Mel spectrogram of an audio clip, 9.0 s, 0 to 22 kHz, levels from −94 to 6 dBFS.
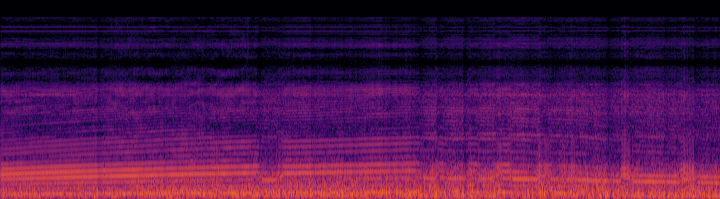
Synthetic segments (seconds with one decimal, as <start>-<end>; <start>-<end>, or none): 1.3-3.2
